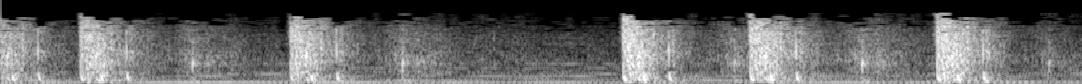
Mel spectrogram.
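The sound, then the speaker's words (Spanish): Pistol shots fired repeatedly, a magazine emptied into a body in a palace garden: several sharp, loud cracks at uneven intervals, with fainter knocks between them. “Yusupov, preso de la ira, preso del pánico acaso, cogió la pistola de nuevo y descargó todo el contenido sobre el cuerpo de Rasputín.”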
